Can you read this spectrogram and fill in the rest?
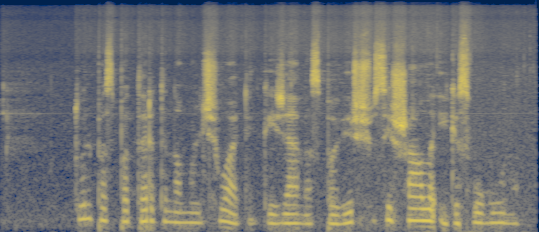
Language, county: Lithuanian, Klaipėda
